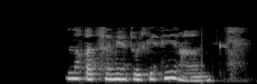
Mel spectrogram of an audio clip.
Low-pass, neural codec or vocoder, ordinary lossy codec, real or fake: 7.2 kHz; vocoder, 44.1 kHz, 128 mel bands every 256 samples, BigVGAN v2; MP3, 24 kbps; fake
